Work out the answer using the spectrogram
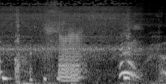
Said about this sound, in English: Gosh, someone's really cranking up the fart machine out of that special gift.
